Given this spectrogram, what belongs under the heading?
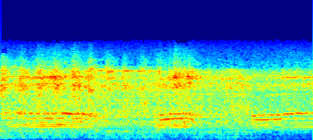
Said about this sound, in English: Over the railroads that had been so laboriously laid eastward to the Urals and beyond to the great spaces of Soviet Asia, the trains moved, heavily laden with the transplanted industry.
